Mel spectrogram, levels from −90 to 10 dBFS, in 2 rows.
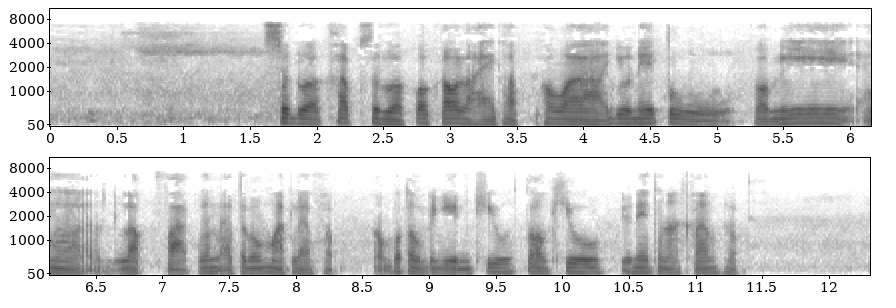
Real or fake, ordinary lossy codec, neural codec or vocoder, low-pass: fake; MP3, 32 kbps; codec, 16 kHz, 2 kbps, FreqCodec, larger model; 7.2 kHz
